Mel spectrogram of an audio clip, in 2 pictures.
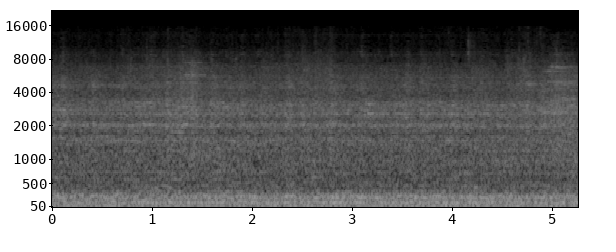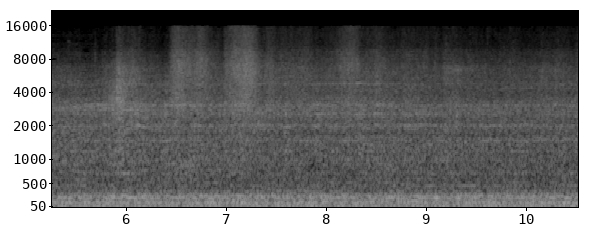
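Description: A steady low mechanical rumble runs throughout, with a few short soft scrapes around the middle as a long knife slides through a raw salmon trout fillet on a plastic cutting board.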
